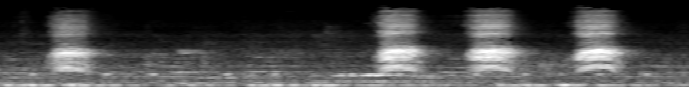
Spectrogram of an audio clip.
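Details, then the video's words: Crow calling at the window of a house: four harsh, broad caws, one early and three in a quick run near the end, each about a third of a second, over a low steady hum. "CROW CALLING ON WINDOW"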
